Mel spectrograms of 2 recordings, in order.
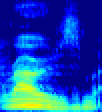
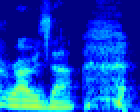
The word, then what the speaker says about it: Rose: coach as well um rose is spelt like rose right you pronounce it rosa but it spelt like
